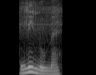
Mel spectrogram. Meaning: first-person plural present of λύνω (lýno)
- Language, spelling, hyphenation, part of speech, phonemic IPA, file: Greek, λύνουμε, λύ‧νου‧με, verb, /ˈli.nu.me/, El-λύνουμε.ogg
